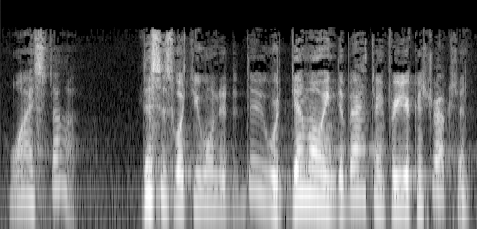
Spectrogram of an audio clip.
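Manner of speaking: high-pitched voice for the daughter; lifted, innocent mock protest. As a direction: imitate a puzzled daughter defending herself. Daughter answering her screaming mother.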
